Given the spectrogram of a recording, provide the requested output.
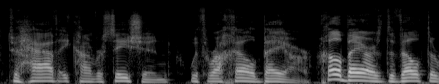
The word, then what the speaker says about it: Rahel: this interview guide me no it's pronounced rachel i thank my parents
